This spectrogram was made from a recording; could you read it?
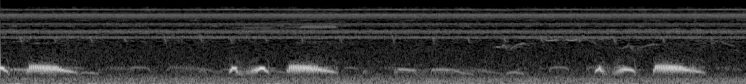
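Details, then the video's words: Spotted dove used as a lure for other doves, calling three times: a long descending coo, then paired short notes leading into another falling coo, set against scattered small bird chirps and a continuous high-pitched insect drone. "burung tekukur pikat"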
